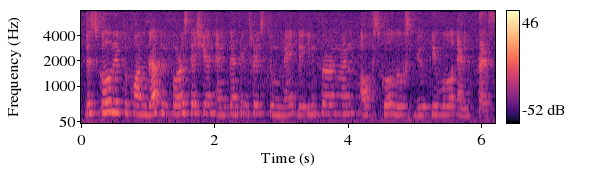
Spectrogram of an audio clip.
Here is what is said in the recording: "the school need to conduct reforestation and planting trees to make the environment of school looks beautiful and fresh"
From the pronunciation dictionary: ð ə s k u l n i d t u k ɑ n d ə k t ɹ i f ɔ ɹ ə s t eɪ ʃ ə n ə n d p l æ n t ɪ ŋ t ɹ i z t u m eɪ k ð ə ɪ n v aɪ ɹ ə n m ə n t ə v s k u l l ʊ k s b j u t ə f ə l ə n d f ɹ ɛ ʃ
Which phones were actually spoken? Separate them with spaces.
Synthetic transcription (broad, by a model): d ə s k u l n i d t u k ɑ n d ə k t w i f ɔ ɹ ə s t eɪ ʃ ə n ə n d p ɛ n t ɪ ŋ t ɹ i s t u m eɪ k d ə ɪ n f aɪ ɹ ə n m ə n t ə f s k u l l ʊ k s b j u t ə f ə l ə n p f ɹ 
